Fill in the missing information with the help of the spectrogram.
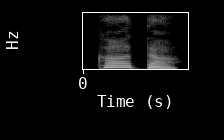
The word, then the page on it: ಕಾತ: kāta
